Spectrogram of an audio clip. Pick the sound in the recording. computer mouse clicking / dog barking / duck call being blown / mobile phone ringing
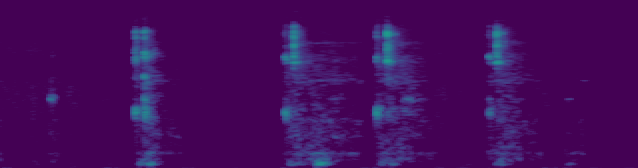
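computer mouse clicking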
